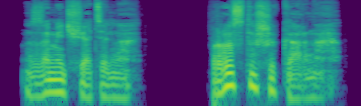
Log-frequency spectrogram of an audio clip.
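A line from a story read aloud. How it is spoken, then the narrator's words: Heavy sigh. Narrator (Russian): тяжело вздохнул Архаров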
